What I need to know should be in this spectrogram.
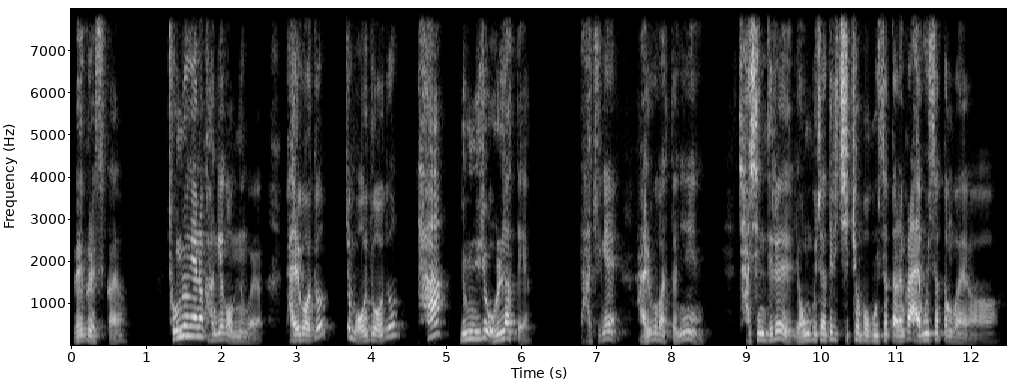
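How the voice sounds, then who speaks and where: A man's voice: mid-range voice, sing-song, brisk, dark tone. A male pastor preaching a Sunday sermon, asking the congregation questions and answering them himself, and acting out quoted speech. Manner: acts out quoted speech in dramatic voices.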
